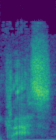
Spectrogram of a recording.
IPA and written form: klæs (class)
